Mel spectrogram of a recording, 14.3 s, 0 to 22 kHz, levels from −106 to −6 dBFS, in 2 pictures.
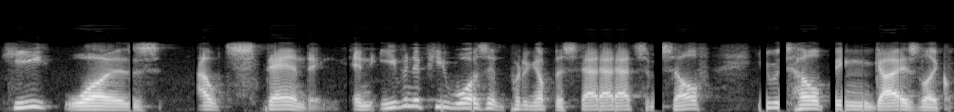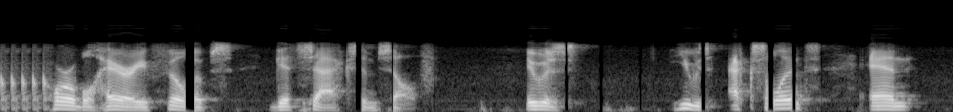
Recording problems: high frequencies cut off; severe; nothing above 4 kHz
garbled, watery; slightly
choppy; very; 7% of the speech affected
audio stuttering; at 4.5 s and at 7 s

